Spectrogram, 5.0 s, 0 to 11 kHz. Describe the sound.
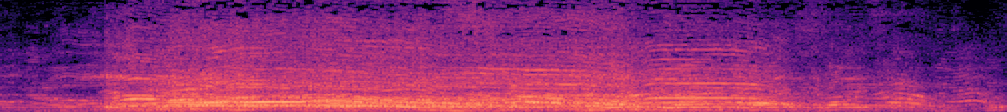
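A large crowd at a city council meeting erupts into a loud, sustained roar of many overlapping voices shouting no together, voting on a possible site in a vote called by District 2 council member Sergio Jimenez. The roar rises quickly and holds for several seconds before tapering off.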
